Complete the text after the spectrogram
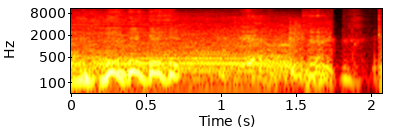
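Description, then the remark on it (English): A car engine revs in a wavering, rising-and-falling whine as a car jumps, followed by a sustained tire squeal, then a few sharp cuts near the end, heard from a television show at moderate loudness. “Look at that car jump.”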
